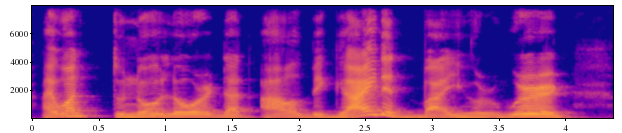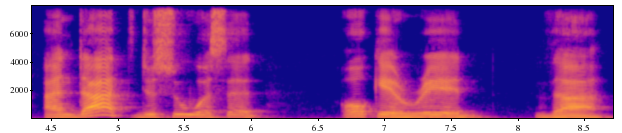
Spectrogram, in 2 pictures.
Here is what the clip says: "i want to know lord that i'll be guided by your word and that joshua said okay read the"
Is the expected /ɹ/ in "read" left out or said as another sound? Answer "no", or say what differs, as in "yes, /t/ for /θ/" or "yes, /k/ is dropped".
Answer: no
